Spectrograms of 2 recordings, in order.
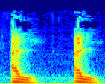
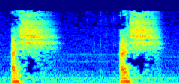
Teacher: The actual points of articulation of the lam and the sheen are very close to each other.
